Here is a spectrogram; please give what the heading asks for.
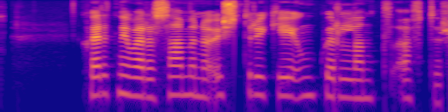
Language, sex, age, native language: Icelandic, female, 30-39, Icelandic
